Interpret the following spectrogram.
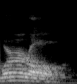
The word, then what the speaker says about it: world: World. world Yeah, and then you can get a little faster as you practice, but slow it down to two syllables to be more clear.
